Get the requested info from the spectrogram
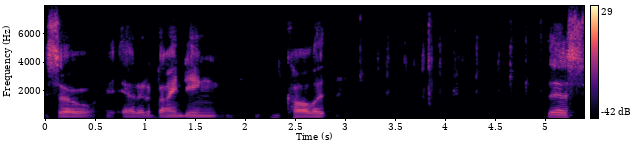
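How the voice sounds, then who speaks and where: A man speaks at a medium pitch with fairly even intonation. The sound is dry and close with no echo, against a quiet background. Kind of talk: screen-recorded technical tutorial demo. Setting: screen recording with narration. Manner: monotone, flat.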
